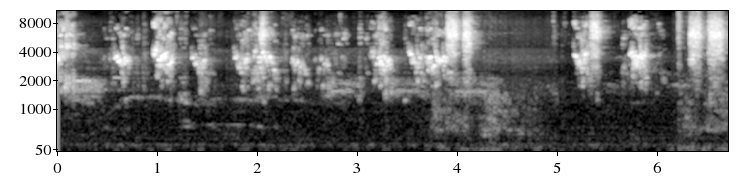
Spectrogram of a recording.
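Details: Baby chickens make quick high peeps in irregular bursts, some with a falling slur, and a brief scratchy rustle near four seconds.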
